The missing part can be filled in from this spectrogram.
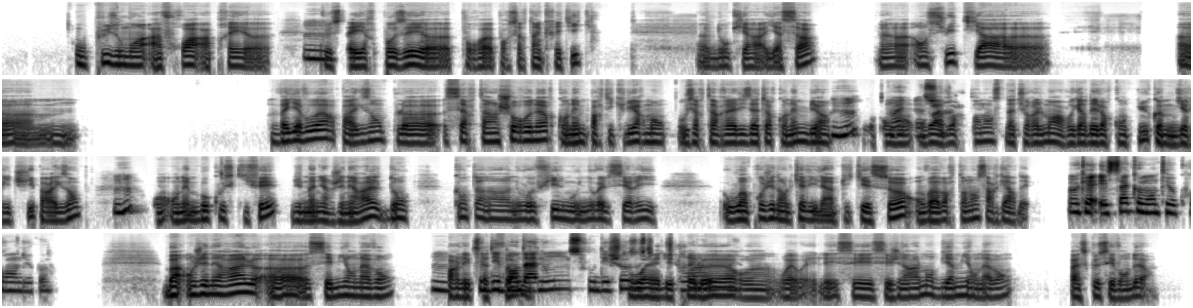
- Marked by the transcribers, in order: tapping; in English: "showrunners"; in English: "trailers"
- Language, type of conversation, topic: French, podcast, Comment choisis-tu un film à regarder maintenant ?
